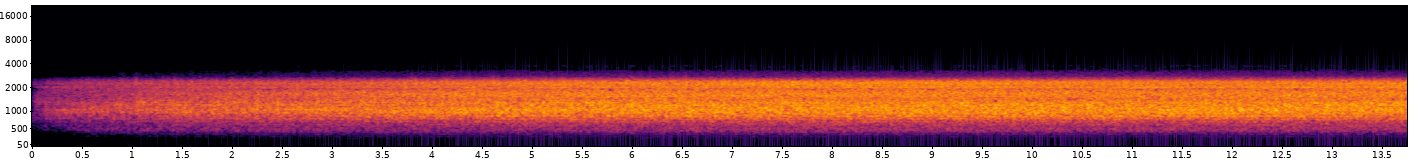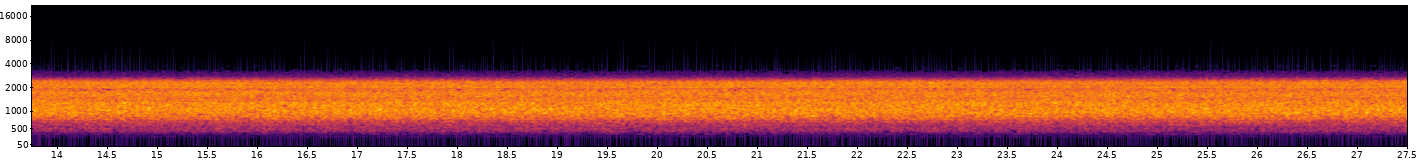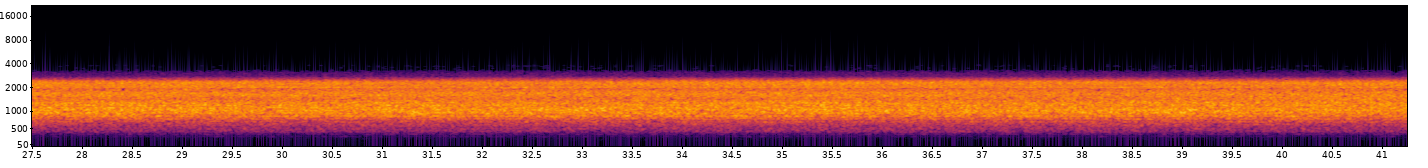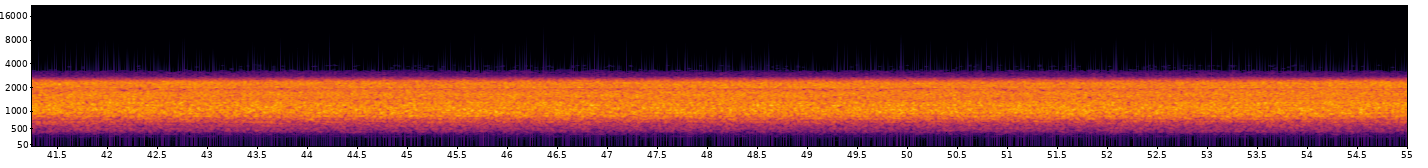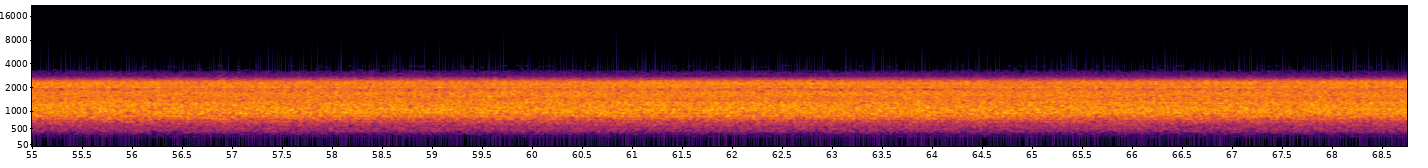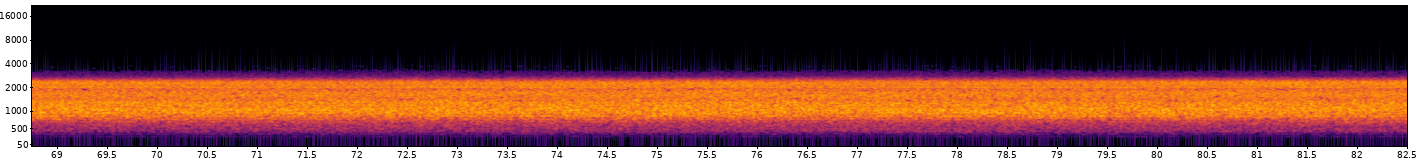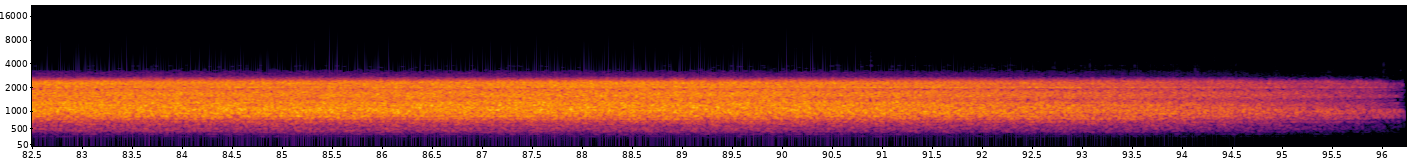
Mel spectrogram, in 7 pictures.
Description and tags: A distant fountain sound. Rendered in PureData, with a convolution in Fscape with some creatively filtered noise.
DCSS, Distant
